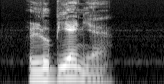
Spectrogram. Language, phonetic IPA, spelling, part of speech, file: Polish, [luˈbʲjɛ̇̃ɲɛ], lubienie, noun, Pl-lubienie.ogg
